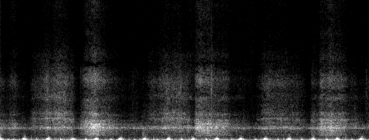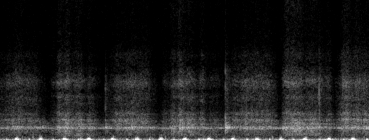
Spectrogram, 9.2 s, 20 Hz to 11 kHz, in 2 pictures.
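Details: Rapid, regular heart thumps with loud, quick breaths over them during a 3:30-minute squat challenge, heart rate deliberately driven as fast as possible: exercise-induced tachycardia with heavy breathing.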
